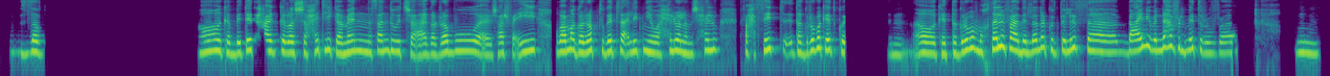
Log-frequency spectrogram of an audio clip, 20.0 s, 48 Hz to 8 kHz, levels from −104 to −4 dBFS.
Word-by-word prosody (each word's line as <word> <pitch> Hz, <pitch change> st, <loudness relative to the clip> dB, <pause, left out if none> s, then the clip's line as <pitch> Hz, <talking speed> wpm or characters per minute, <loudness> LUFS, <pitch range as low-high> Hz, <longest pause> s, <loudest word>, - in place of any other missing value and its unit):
بالضبط. 240 Hz, 0 st, -3 dB, 2.3 s
آه 260 Hz, +4 st, +1 dB
كانت 235 Hz, -4 st, -3 dB
بتضحك، 260 Hz, +1 st, +1 dB
رشحت 240 Hz, +2 st, 0 dB
لي 285 Hz, 0 st, +1 dB
كمان 250 Hz, +1 st, 0 dB
ساندويتش 255 Hz, 0 st, -2 dB
أجربه، 215 Hz, +5 st, -2 dB, 0.5 s
مش 200 Hz, +2 st, -8 dB
عارفة 225 Hz, -1 st, -4 dB
إيه، 255 Hz, +7 st, 0 dB, 0.3 s
وبعد 255 Hz, +1 st, +4 dB
ما 290 Hz, +1 st, +3 dB
جربته، 260 Hz, +2 st, +1 dB
جت 255 Hz, +1 st, +3 dB
سألتني 255 Hz, +1 st, 0 dB
هو 230 Hz, -1 st, 0 dB
حلو 265 Hz, +5 st, 0 dB
والّا 250 Hz, -3 st, +2 dB
مش 220 Hz, -1 st, -4 dB
حلو، 280 Hz, 0 st, -1 dB, 0.3 s
فحسيت 295 Hz, +1 st, -2 dB
تجربة 230 Hz, +6 st, 0 dB
كانت 280 Hz, -3 st, +2 dB
ك 275 Hz, -, -3 dB, 0.7 s
إمم، 205 Hz, +1 st, -11 dB
آه، 230 Hz, -1 st, +1 dB
كانت 215 Hz, 0 st, -5 dB
تجربة 250 Hz, +8 st, +3 dB
مختلفة 310 Hz, +4 st, +4 dB
عن 265 Hz, -3 st, +4 dB
اللي 250 Hz, +1 st, +2 dB
أنا 320 Hz, +5 st, +2 dB
كنت 280 Hz, -5 st, -5 dB
لسه 300 Hz, +3 st, +1 dB, 0.4 s
باعاني 260 Hz, +8 st, +2 dB
منها 325 Hz, +5 st, +2 dB
في 320 Hz, -, -9 dB
المترو 270 Hz, -3 st, -2 dB
ف 225 Hz, +1 st, -11 dB, 1.2 s
إمم. 230 Hz, -2 st, -5 dB
255 Hz, 125 wpm, -22 LUFS, 230-275 Hz, 2.3 s, وبعد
